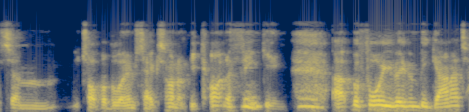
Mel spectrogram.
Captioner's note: chuckles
